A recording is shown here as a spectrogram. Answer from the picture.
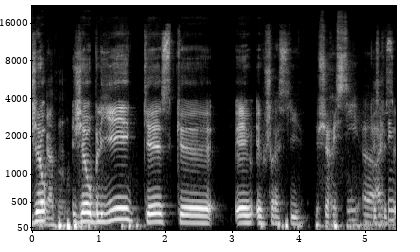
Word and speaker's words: Eucharist: Fractio panis, Latin term meaning a fraction of the bread, a reference to the Eucharisty. Eucharist. Exactly, Eucharist. Eucharist, they pronounced it in English.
